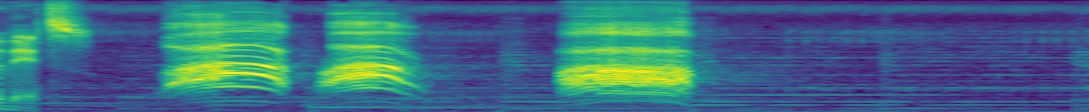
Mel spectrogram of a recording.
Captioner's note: cawing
